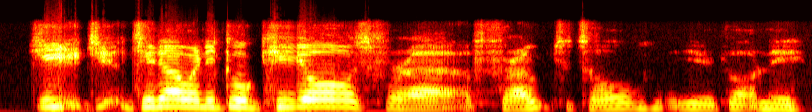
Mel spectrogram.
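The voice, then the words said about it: Northern English accent, gravelly voice. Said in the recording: “your accent is terrific ... you sound just like Statham ... He's got a gravelly voice ... I'm a bit like that ... I'm from Manchester ... We're a bit more Northern”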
